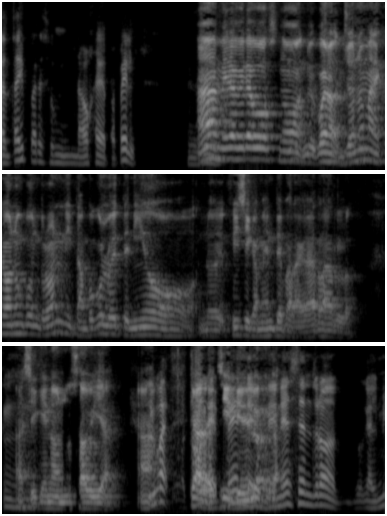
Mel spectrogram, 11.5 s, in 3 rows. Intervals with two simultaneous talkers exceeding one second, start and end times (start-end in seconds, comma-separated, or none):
9.1-10.6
